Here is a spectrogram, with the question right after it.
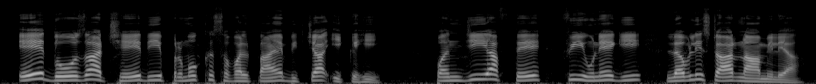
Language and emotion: Dogri, neutral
